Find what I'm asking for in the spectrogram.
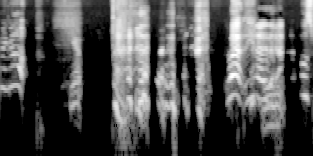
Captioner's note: laughter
